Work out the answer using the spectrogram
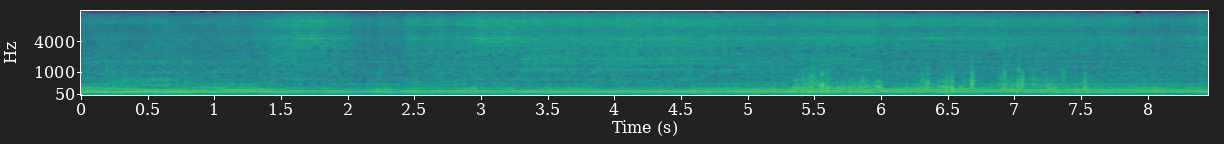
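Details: Car with Pumaspeed muffler: engine idles then revs, odd buzzy rasp and short rattling bursts on the exhaust note as revs rise; unusual exhaust noise, cause unknown.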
